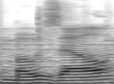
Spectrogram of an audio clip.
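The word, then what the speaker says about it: Mousehole: know you know sorry why is the town of mous hole pronounced like Mosel explain this to me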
